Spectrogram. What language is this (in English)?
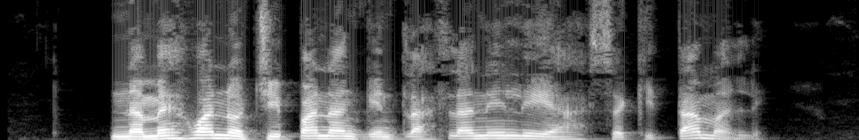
Central Puebla Nahuatl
